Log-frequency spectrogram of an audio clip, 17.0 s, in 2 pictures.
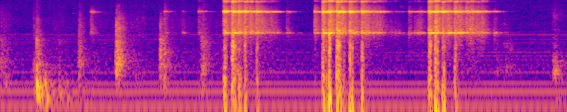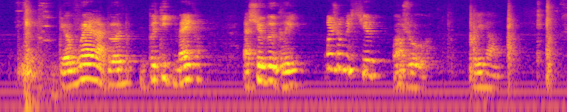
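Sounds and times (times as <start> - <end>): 
apartment doorbell ringing in bright metallic bursts: 2.5 - 7.6
speech: 9.4 - 11.6, 12.2 - 15.0, 15.6 - 16.1.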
